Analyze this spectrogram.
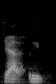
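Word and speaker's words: debris: जबी क्या बोलते हैं जबी S become silent S silent रहेगा लिखने में एस आएगा बट बोलने में डेब नहीं होता दैट इज डबरी मलवा मतलब समझते हैं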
